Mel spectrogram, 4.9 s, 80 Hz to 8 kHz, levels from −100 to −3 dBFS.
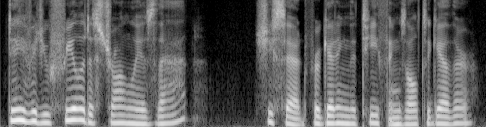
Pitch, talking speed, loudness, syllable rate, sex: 185 Hz, 185 wpm, -18 LUFS, 5.5 syllables/s, female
